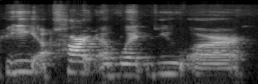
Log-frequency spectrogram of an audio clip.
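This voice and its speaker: A woman in her forties co-hosting a podcast, chatting casually in an animated, informal, slangy way. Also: medium pitch, slow pace, vocal fry, rough recording. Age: 40s. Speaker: podcast co-host. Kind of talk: casual chat.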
